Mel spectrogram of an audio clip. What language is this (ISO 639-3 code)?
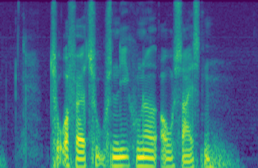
dan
